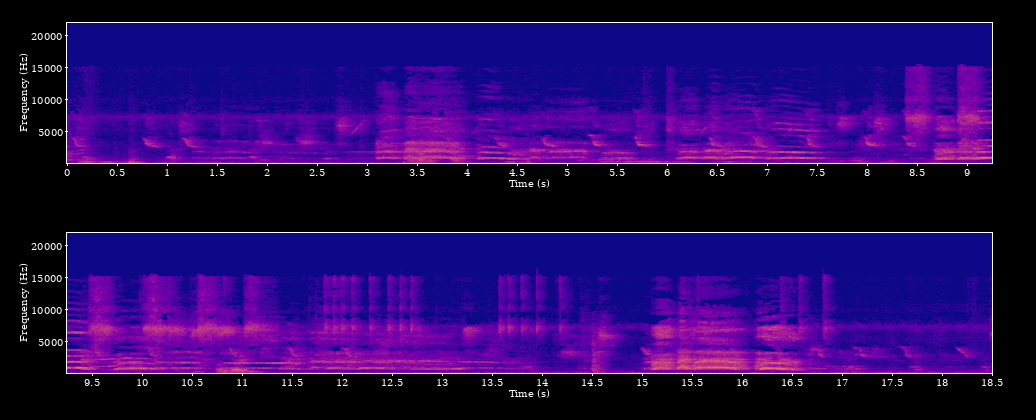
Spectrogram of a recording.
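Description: Rooster crowing, three long crows several seconds apart, with shorter clucking calls between them.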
